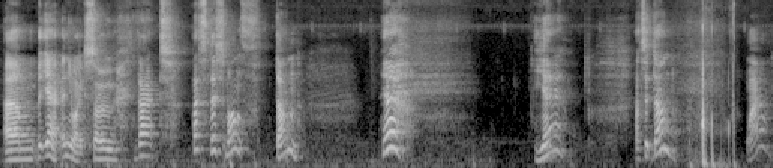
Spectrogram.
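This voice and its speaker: A man's voice: high voice, sing-song, drawn-out words, long pauses. A man chatting casually to a vlog, rambling hesitantly, correcting himself and trailing off. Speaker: vlogger. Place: living room of own apartment. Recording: echoey room with faint ambient noise.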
